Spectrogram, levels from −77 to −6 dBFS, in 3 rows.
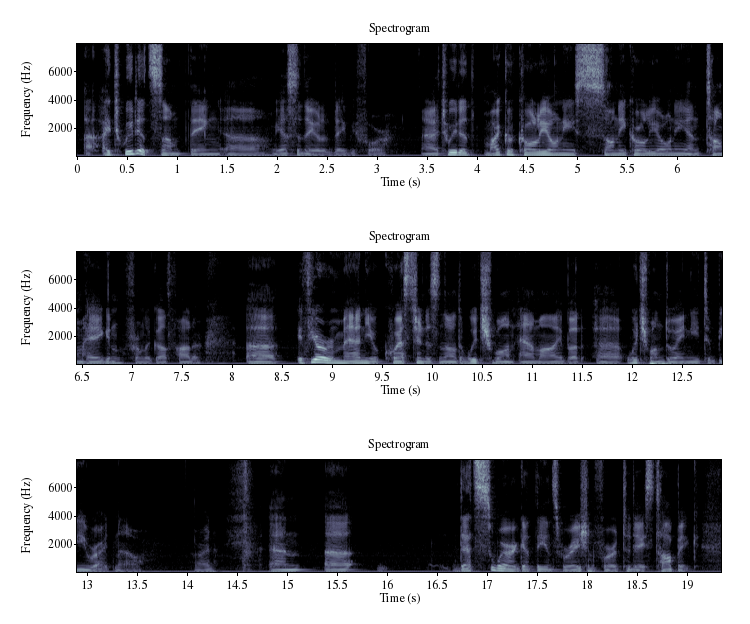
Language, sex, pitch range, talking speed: English, male, 90-120 Hz, 180 wpm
